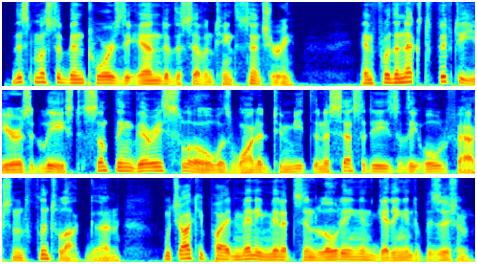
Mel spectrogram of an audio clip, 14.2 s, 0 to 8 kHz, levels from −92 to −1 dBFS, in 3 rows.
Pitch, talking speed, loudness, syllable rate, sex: 100 Hz, 180 wpm, -21 LUFS, 5.4 syllables/s, male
